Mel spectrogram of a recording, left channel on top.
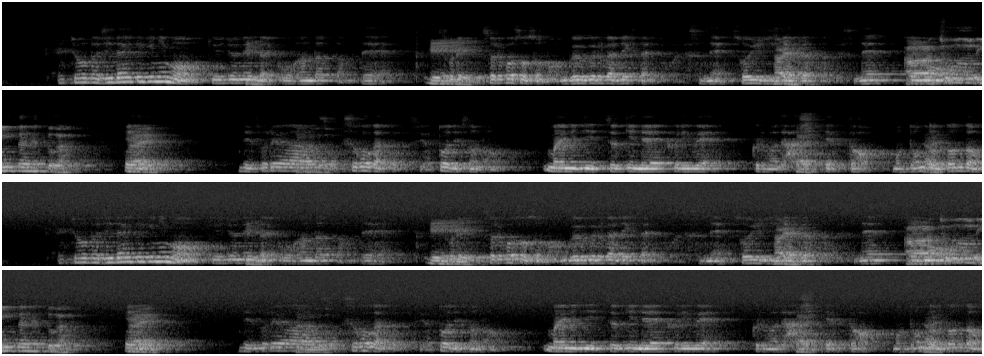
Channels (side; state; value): right; noise; hiss, 13 dB below the sound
